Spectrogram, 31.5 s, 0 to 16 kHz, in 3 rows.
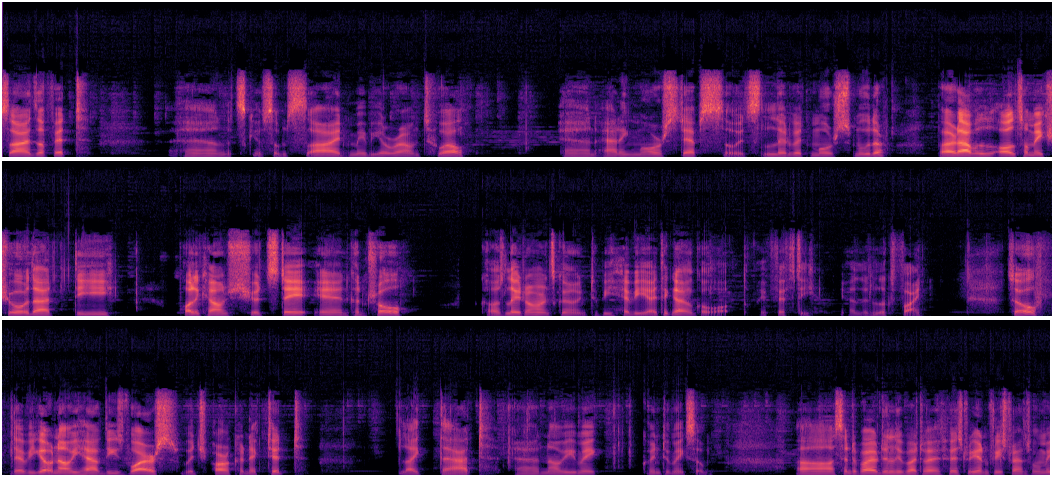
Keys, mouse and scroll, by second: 0.0 alt+click, 4.6 alt+middle click, 4.9 alt+right click, 9.0 alt+middle click, 9.4 alt+right click, 9.7 alt+middle click, 9.9 alt+right click, 10.2 alt+click, 10.9 alt+right click, 11.2 alt+middle click, 11.4 alt+right click, 17.6 alt+middle click, 17.9 alt+right click, 18.1 alt+click, 20.4 alt+middle click, 20.6 alt+right click, 21.0 w, 21.6-22.0 scroll down 3, 21.8 alt+middle click, 22.0 alt+right click, 22.2 alt+click, 25.9 alt+middle click, 26.2 w, 26.4 scroll down 1, 26.6 alt+click, 26.9 alt+right click, 27.3 w, 30.1 w, 30.4 alt+middle click, 30.6 alt+right click, 30.8 alt+click.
